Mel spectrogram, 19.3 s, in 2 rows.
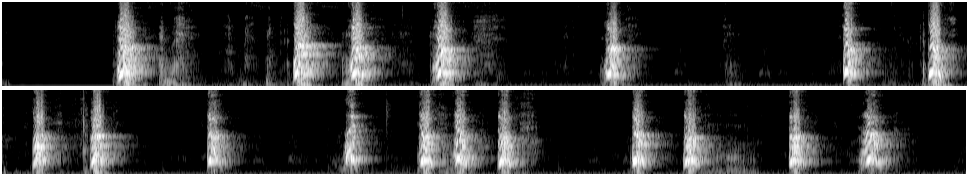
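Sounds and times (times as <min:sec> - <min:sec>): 
medium-sized dog barking: 0:01.1 - 0:01.9, 0:02.8 - 0:05.4, 0:06.0 - 0:06.6, 0:07.5 - 0:16.9, 0:17.5 - 0:19.2.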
